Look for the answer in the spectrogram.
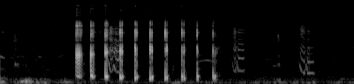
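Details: Grey francolin, known locally as Indian teetar: a loud run of about nine harsh, clipped notes in quick succession, followed by a few fainter, softer notes.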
